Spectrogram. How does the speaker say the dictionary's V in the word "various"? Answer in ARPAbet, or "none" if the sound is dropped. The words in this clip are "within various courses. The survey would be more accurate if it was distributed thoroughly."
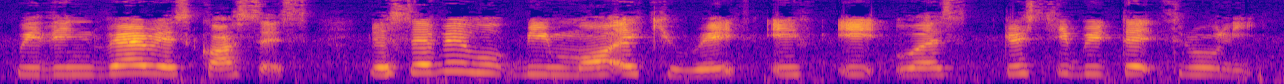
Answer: V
